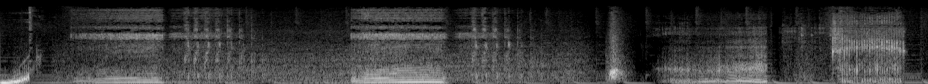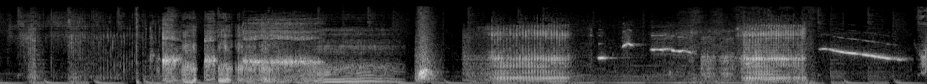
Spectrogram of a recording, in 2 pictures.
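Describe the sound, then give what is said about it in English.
A run of loud snoring: three different snores in turn, with rasping, growly inhales and voiced, snorting exhales, some whistling at the end, and no talking. “We got 3 new snores today, Mitch. Have a little listen.”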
